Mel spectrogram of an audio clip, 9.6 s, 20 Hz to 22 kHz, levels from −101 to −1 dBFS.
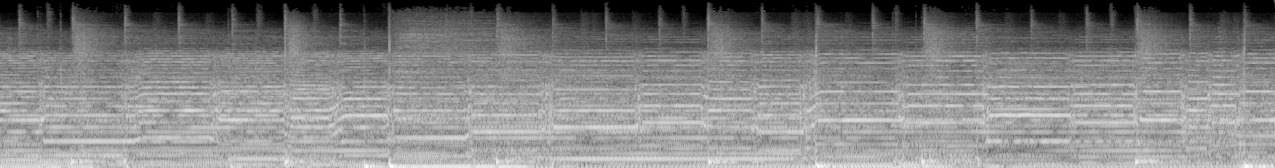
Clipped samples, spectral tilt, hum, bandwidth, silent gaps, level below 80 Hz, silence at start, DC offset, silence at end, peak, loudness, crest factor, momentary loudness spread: under 0.1%; -5 dB/octave; none; 14.5 kHz; none; -20 dBFS; 0 s; under 0.1%; 0 s; -2 dBFS; -15 LUFS; 14 dB; 2 LU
